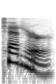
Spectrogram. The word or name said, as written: tetter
